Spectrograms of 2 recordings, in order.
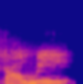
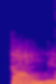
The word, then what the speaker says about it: Xiaomi: XIAOMI উচ্চারণ কি হবে আমি জানি না। আপু আপনি ওই আপু এটা শাওমি শাওমি শাওমি আচ্ছা শাওমি এটা ফোনের নাম দিয়ে রেখেছে ফোনের মডেল।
